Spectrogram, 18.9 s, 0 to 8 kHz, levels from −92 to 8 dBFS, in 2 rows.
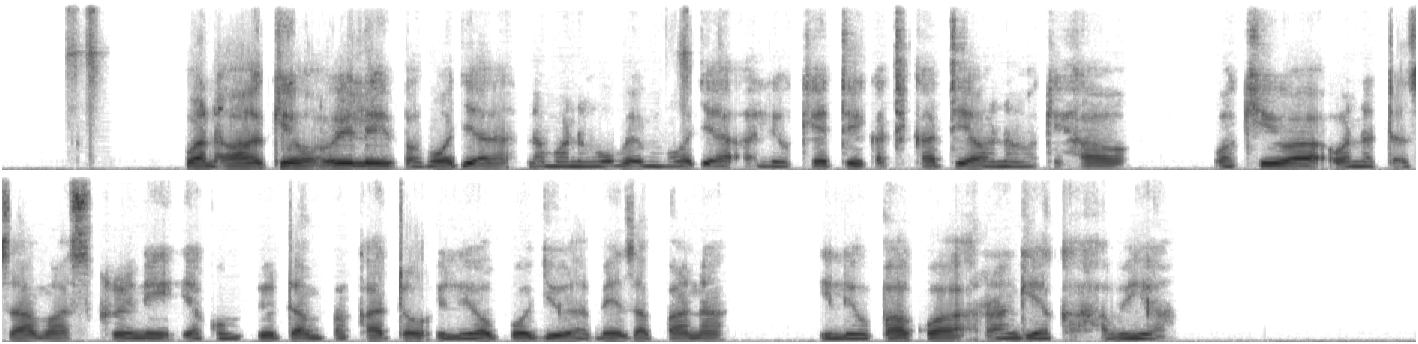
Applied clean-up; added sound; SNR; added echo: neural diffusion model UNIVERSE++.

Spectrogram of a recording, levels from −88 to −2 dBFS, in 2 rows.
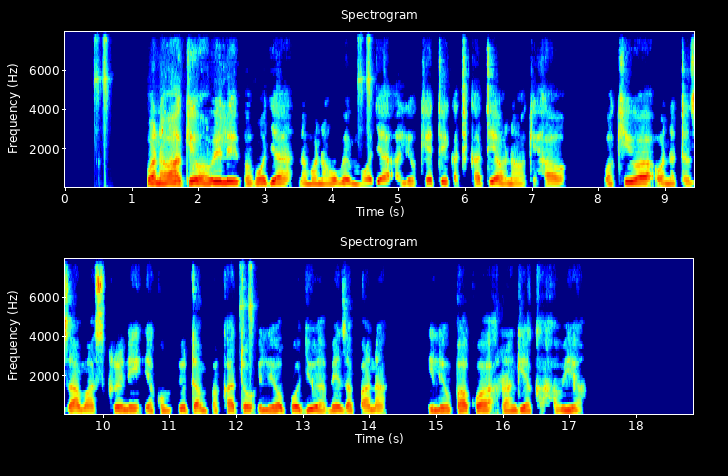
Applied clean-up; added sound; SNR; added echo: classical method Wiener filter.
